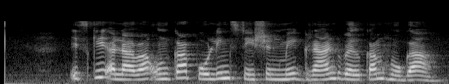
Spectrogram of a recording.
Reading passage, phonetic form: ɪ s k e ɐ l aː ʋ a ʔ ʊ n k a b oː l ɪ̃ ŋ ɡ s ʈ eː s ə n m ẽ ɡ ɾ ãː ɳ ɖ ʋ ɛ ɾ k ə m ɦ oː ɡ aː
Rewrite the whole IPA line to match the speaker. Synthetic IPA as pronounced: ɪ s k e ɐ l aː ʋ a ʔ ʊ n k a p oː l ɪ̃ ŋ ɡ s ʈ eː ʃ ə n m ẽ ɡ ɾ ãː ɳ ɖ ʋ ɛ l k ə m ɦ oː ɡ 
